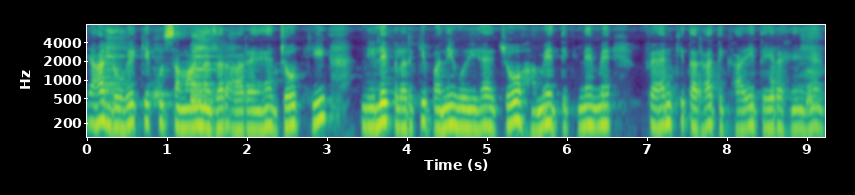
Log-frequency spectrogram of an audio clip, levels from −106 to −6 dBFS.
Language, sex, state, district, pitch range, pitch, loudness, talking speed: Hindi, female, Bihar, Saharsa, 170-200 Hz, 180 Hz, -21 LUFS, 180 wpm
